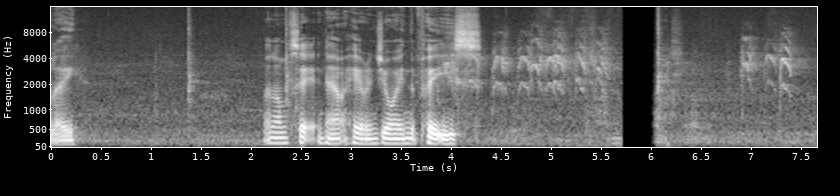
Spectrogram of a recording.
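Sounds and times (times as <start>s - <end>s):
speech: 0.1s - 0.4s, 2.1s - 4.6s
birds calling as they fly overhead: 0.2s - 2.1s, 3.7s - 7.6s.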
